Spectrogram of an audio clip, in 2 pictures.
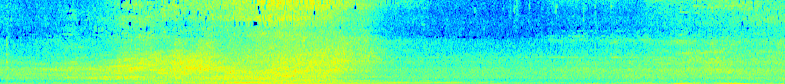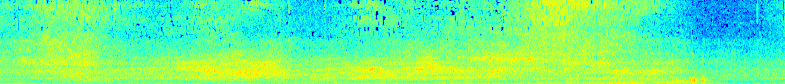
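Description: Road traffic on the street beside the promenade: several cars pass one after another, each a rush of tyre and engine noise that swells and fades, over a steady low rumble.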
